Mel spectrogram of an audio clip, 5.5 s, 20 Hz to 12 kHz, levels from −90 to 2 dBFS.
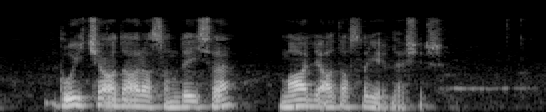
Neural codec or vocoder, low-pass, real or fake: none; 7.2 kHz; real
